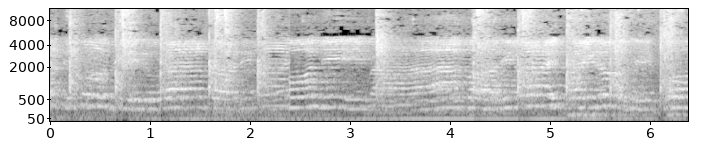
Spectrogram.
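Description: A woman singing a Nepali teej folk song into a microphone, accompanied by hand clapping that keeps time at about two claps a second.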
